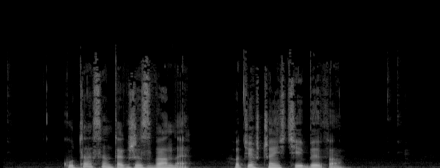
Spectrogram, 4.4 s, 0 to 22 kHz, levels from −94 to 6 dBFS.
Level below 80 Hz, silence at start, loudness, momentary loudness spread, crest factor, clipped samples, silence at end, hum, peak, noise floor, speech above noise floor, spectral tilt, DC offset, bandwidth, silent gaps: -60 dBFS; 0.65 s; -35 LUFS; 9 LU; 20 dB; under 0.1%; 0.95 s; none; -16 dBFS; -76 dBFS; 43 dB; -6 dB/octave; under 0.1%; 15 kHz; none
